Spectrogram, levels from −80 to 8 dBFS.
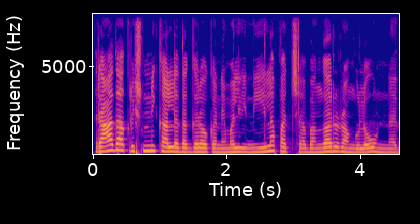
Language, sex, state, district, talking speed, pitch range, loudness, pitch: Telugu, female, Telangana, Komaram Bheem, 130 wpm, 205-245 Hz, -17 LUFS, 220 Hz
